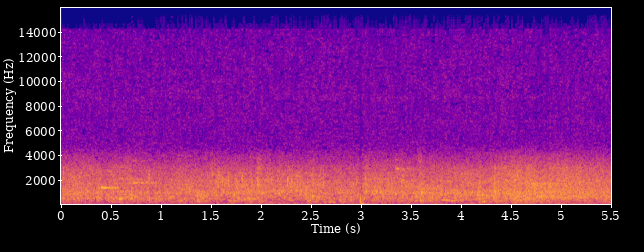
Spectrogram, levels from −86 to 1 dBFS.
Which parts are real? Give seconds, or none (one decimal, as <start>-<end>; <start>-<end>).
0.0-5.5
